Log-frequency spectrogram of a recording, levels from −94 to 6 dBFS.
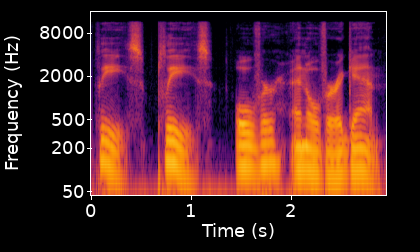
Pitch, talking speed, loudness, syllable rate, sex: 95 Hz, 120 wpm, -17 LUFS, 4.4 syllables/s, male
